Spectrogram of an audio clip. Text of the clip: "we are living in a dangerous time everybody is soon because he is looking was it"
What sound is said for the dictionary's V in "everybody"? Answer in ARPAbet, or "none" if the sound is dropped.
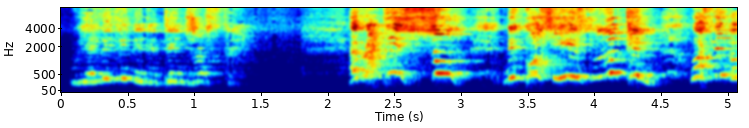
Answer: B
